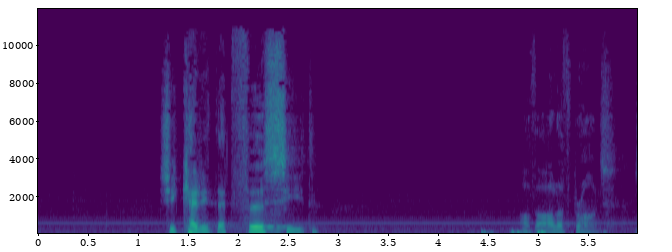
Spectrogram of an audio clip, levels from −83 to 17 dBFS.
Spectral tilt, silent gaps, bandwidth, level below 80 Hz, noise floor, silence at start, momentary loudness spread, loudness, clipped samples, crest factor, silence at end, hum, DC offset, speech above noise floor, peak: -5 dB/octave; none; 11.5 kHz; -54 dBFS; -66 dBFS; 1.25 s; 24 LU; -33 LUFS; under 0.1%; 22 dB; 0.3 s; none; under 0.1%; 33 dB; -14 dBFS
